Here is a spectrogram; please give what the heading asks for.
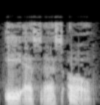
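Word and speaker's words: Esso: o e SS o if you pronounce the word which was made up ESS o it would sound like s o which sounds exactly like a so in Standard Oil s period over it s o and later on in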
